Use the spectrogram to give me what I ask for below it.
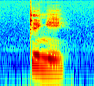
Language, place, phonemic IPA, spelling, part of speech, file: English, California, /ˈdɪŋ.(ɡ)i/, dinghy, noun / verb, En-us-dinghy.ogg
- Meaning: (noun) 1. A small open boat, propelled by oars or paddles, carried as a tender, lifeboat, or pleasure craft on a ship 2. A sailing dinghy 3. An inflatable rubber life raft; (verb) To travel by dinghy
